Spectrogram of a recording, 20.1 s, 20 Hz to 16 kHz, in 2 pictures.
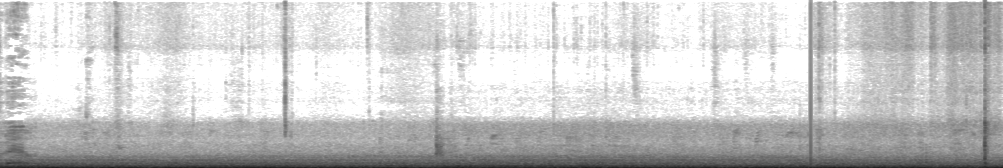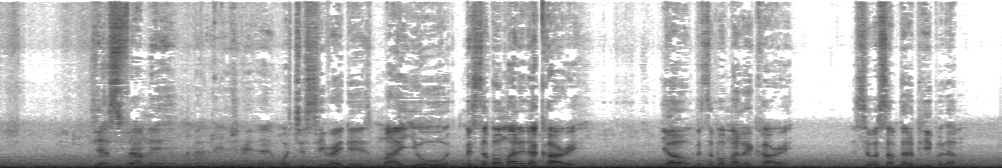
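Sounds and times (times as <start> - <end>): car cabin road rumble: 0.0 - 20.0.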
